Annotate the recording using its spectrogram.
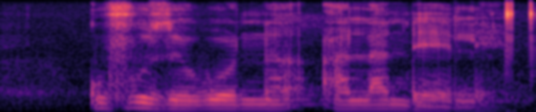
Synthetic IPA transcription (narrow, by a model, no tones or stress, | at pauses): k̬ufuzɛɓɔnaalandʱɛːlɛ̰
